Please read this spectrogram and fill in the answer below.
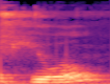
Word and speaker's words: fuel: one uh syllable yes so this is in one syllable Fuel and this is in two syllables fuel this is in two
